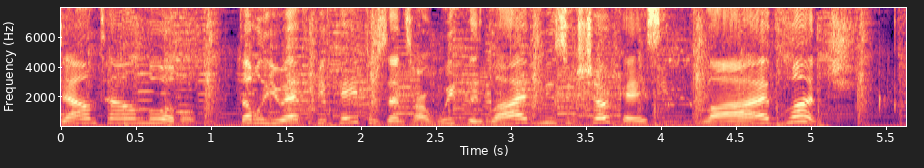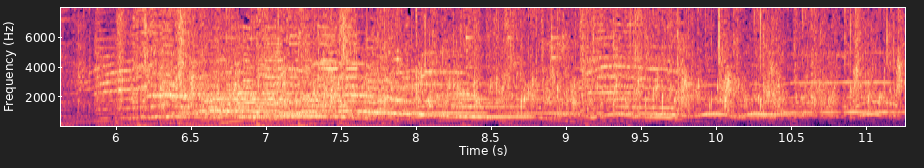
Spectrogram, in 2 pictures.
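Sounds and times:
speech: 0:00.0 - 0:05.4
full house audience applause at a downtown Louisville live music showcase: 0:05.6 - 0:11.2.

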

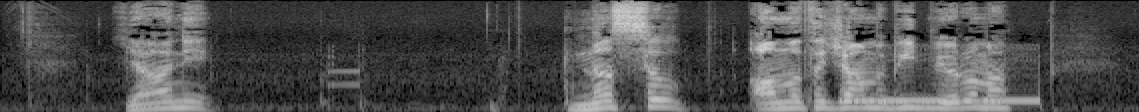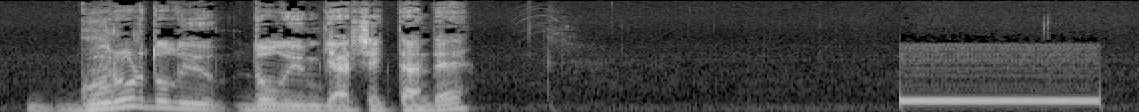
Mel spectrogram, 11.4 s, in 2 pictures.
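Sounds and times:
speech: 0:00.6 - 0:01.2, 0:02.8 - 0:05.1, 0:05.8 - 0:08.1
telephone ringback tone while calling a listener: 0:10.2 - 0:11.2.

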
